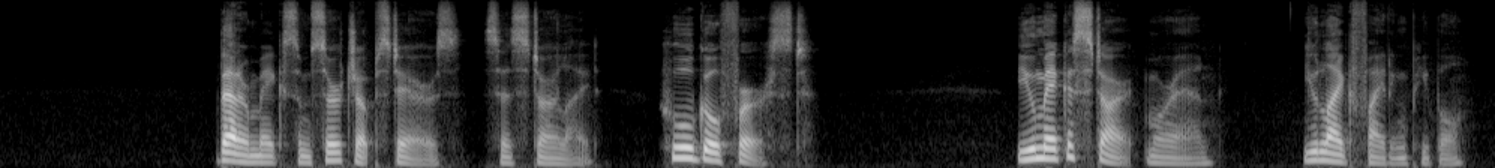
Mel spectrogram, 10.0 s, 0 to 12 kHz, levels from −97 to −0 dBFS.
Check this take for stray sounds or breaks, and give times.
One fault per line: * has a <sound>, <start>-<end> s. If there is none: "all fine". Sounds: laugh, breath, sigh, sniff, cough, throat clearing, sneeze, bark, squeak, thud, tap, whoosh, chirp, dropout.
all fine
